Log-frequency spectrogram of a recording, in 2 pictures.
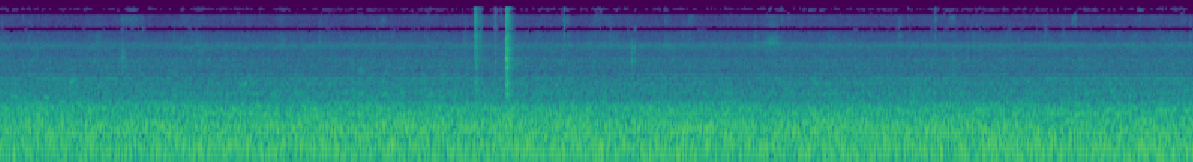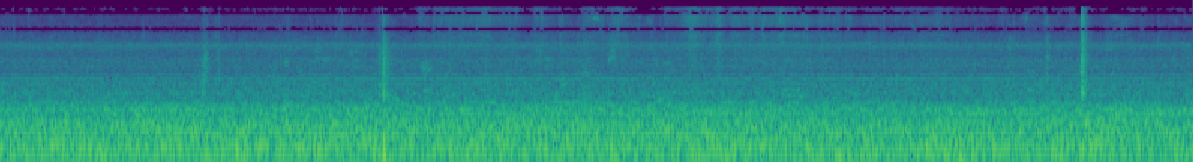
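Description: Airliner cabin noise: a steady, loud low rumble of the jet engines and airflow, with a few light clicks.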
